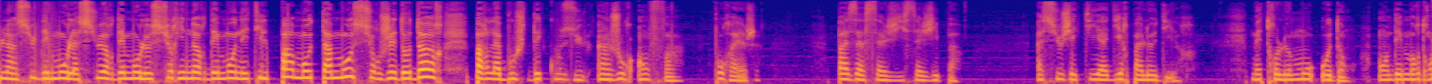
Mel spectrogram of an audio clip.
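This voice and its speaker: A woman performing spoken-word poetry in an incantatory, repetitive way, swinging between hushed and forceful delivery. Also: medium pitch, no room sound. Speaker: poet.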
